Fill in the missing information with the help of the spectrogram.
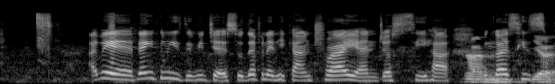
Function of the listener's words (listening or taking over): listening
